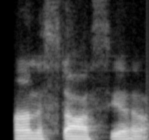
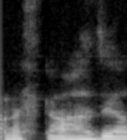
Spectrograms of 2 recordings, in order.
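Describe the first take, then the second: First: Anastasia said with a soft S before the final "-ia"; S pronunciation. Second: Anastasia with a buzzed Z before the final "-ia"; Z pronunciation. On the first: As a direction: say Anastasia with a hissed S in the last syllable, not Z. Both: Shown as a demonstration. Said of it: "like, there's a Z at the end".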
